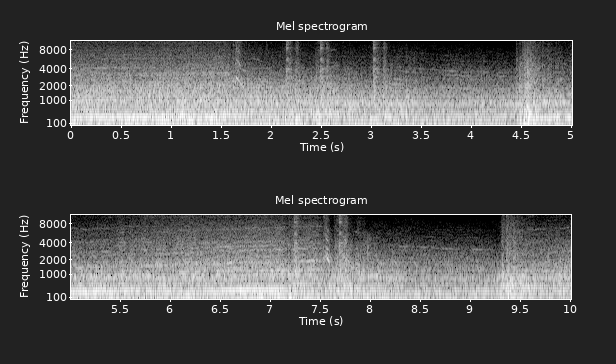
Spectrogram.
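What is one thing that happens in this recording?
A racing car engine roars and changes pitch as gears shift.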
